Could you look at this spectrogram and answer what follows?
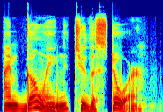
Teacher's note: Notice how native speakers often stress the words going and store.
